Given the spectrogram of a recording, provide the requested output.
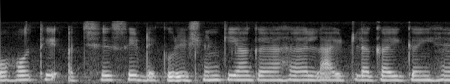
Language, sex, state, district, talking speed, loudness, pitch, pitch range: Hindi, female, Odisha, Sambalpur, 160 wpm, -16 LUFS, 200 Hz, 190-205 Hz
